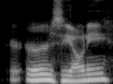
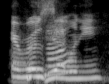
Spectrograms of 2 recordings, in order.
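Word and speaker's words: Eruzione: the guy that played Michael Urzioni, I think is his name, the captain. I always mispronounce it. I'm bad with Italian names. Eruzioni.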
